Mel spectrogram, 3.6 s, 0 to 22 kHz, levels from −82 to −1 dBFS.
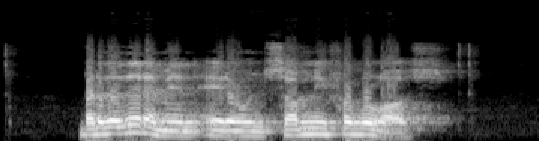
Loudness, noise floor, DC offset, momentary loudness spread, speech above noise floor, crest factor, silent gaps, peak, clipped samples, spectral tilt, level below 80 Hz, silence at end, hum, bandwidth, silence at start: -11 LUFS; -52 dBFS; under 0.1%; 6 LU; 41 dB; 12 dB; none; 0 dBFS; under 0.1%; -7 dB/octave; -48 dBFS; 0.65 s; none; 7.4 kHz; 0.55 s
